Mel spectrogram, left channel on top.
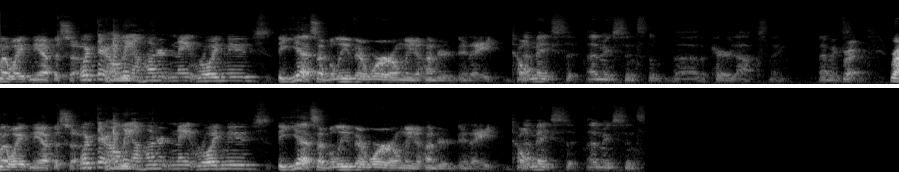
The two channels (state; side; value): drops out; right; at 6.5 s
